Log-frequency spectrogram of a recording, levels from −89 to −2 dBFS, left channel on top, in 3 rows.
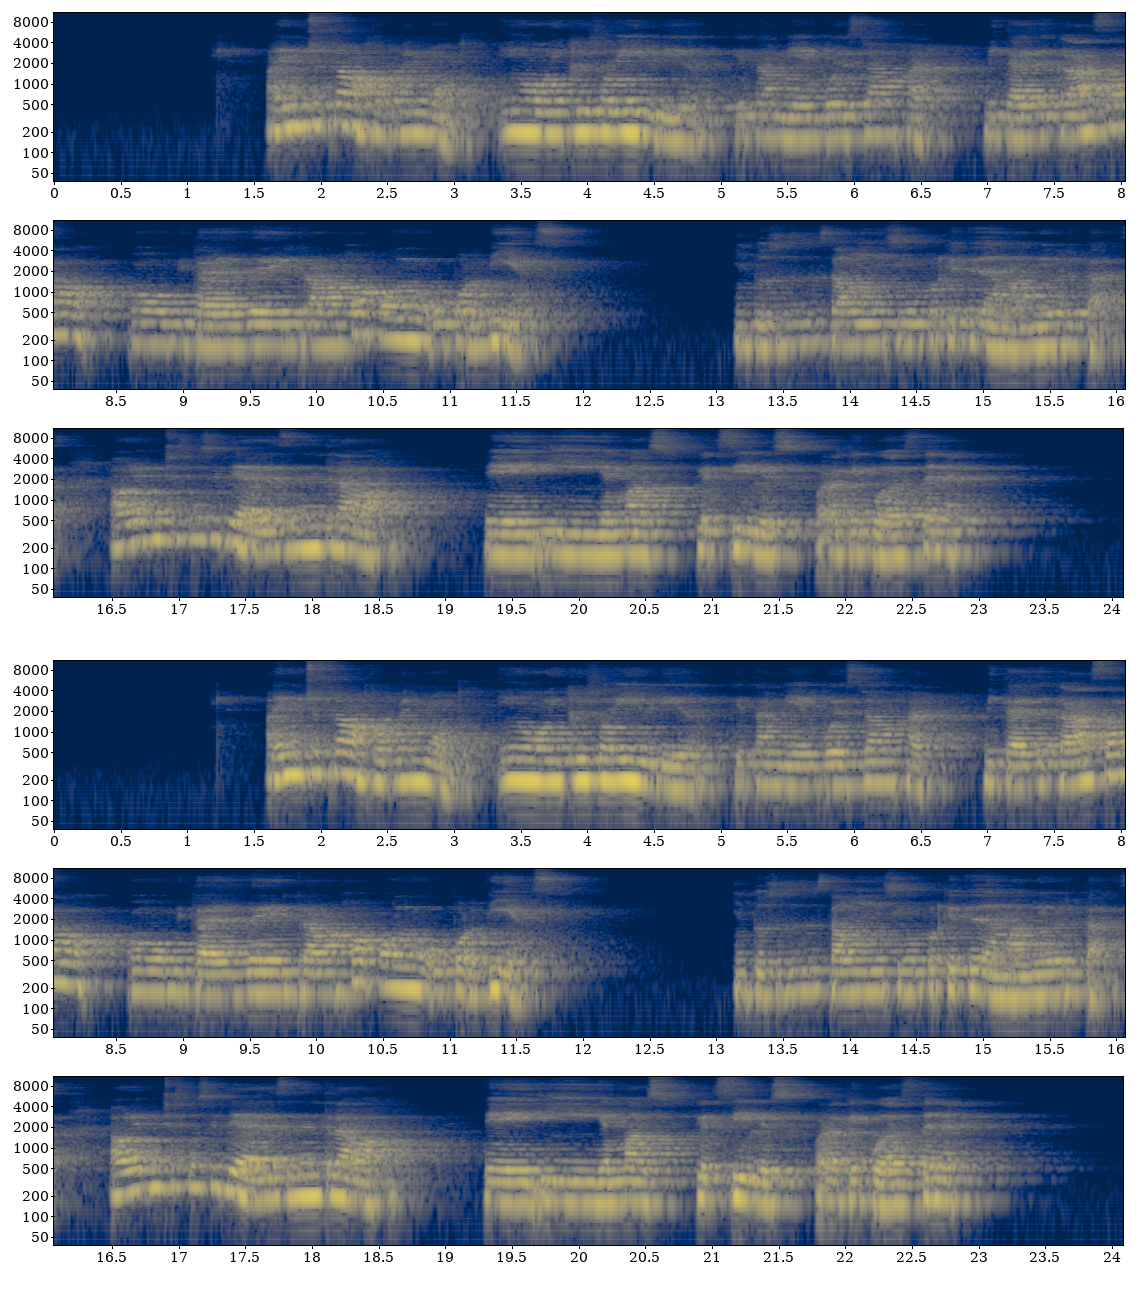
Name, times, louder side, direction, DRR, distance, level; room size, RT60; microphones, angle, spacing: voice 1, 1.6-6.6 7.0-8.3 8.6-11.6 13.1-15.9 16.2-18.6 19.3-20.6 20.9-22.8, right 3 dB, 50° right, -4 dB, 0.3 m, -27 dB
3.5 x 2.4 x 2.5 m, 1.4 s
head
